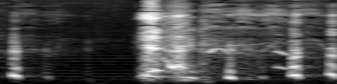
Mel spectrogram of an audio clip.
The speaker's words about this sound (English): Sorry, I got the hiccups. Oh, you got a hiccup.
